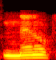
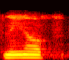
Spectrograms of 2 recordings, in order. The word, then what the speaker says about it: Nenov: My guest for this episode is Georgi Nenov? Nenov? Did I say it right? Nenov? – Nenov, Nenov. Nenov? It doesn't matter.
